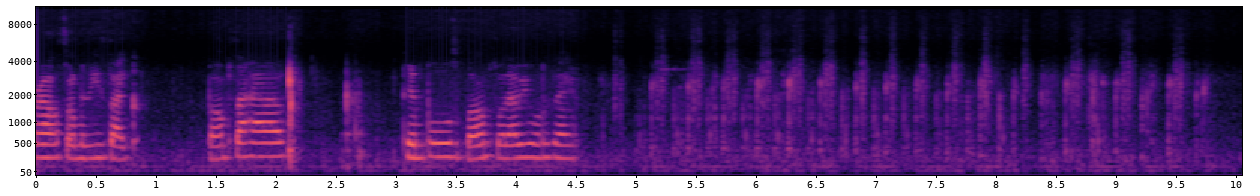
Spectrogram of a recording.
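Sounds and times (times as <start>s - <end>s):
spray bottle hissing: 4.8s - 9.8s.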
